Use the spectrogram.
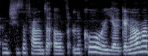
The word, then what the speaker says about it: Leah: a yoga teacher, and she's the founder of Leah Yoga. Now, am I pronouncing that correctly, Leah? Yep, that's right. Leah Yoga.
